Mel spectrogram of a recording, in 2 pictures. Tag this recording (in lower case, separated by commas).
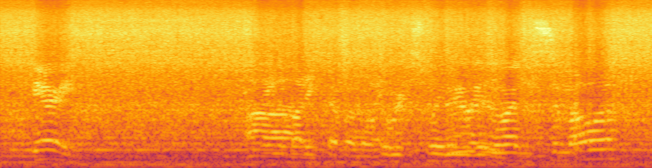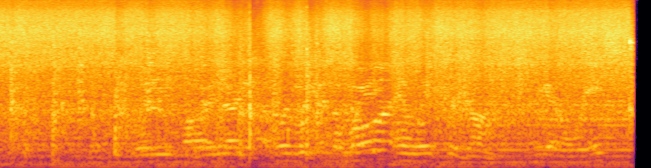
speech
